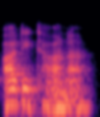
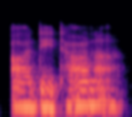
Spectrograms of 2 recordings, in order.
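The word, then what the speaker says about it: adhiṭṭhāna: the poly language this uh quality is called aitana so for those that like to reference these poly words I'll just spell it um and I'll put it in the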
